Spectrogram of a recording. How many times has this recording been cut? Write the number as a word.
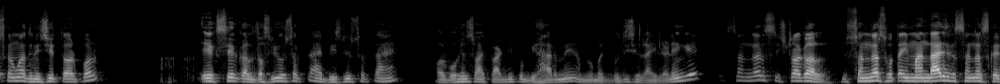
one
